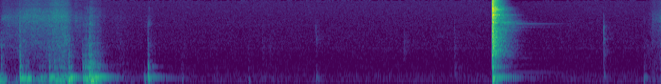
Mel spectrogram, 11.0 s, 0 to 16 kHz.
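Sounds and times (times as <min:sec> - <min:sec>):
sharp knock: 0:08.2 - 0:08.8.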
